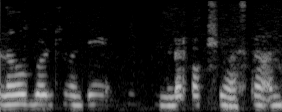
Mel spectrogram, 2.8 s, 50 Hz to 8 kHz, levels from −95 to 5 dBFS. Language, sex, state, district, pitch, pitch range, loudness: Marathi, female, Maharashtra, Nagpur, 245 Hz, 235-255 Hz, -28 LUFS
